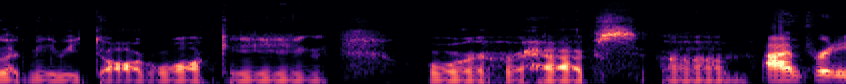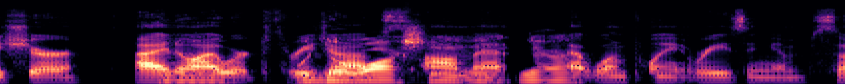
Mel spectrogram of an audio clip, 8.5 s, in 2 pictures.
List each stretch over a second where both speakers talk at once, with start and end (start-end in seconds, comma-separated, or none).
5.0-7.1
